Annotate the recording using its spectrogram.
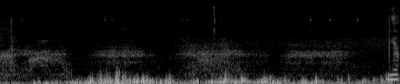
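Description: Wind buffeting a handheld camera's microphone in uneven gusts, with a low rumble.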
